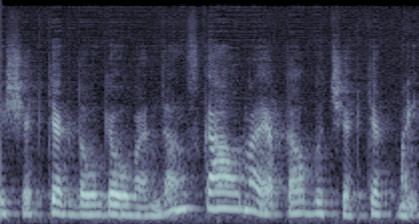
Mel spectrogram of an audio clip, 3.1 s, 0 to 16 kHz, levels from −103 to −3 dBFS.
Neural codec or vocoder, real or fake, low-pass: vocoder, 44.1 kHz, 128 mel bands, Pupu-Vocoder; fake; 14.4 kHz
